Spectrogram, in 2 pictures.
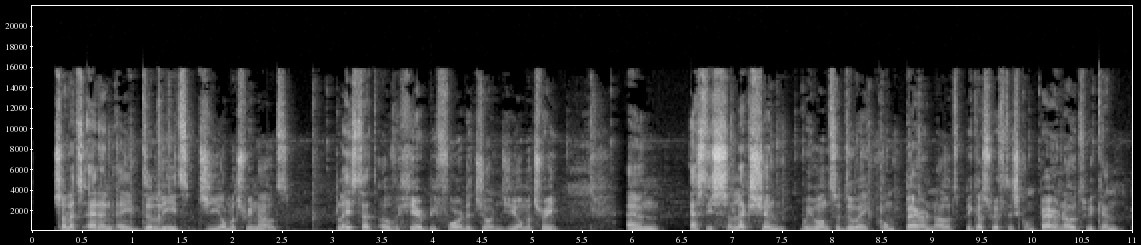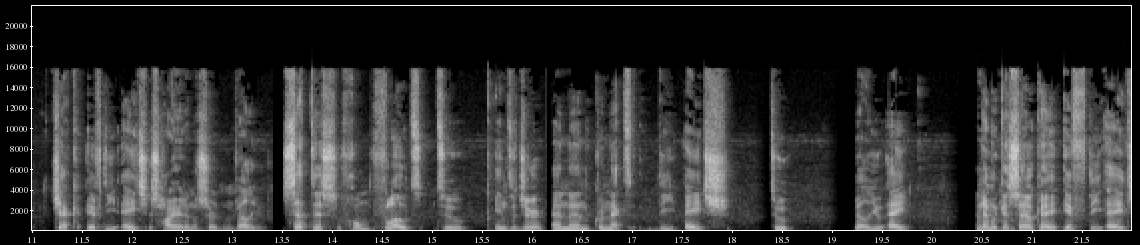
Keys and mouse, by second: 0.0 shift+a, 2.9 middle click, 3.3-10.0 drag, 7.3 shift+a, 10.0 middle drag, 10.2-21.9 drag.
